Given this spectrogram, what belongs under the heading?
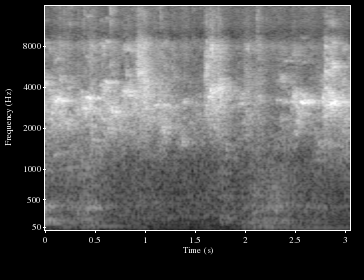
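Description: Japanese bantam chicks chirp and peep close by in quick, overlapping high calls, with a few louder squawky bursts over a soft background hiss.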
